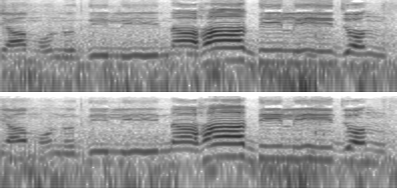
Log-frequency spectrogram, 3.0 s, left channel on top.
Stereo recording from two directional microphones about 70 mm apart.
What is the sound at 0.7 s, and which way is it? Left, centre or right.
Music, right.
